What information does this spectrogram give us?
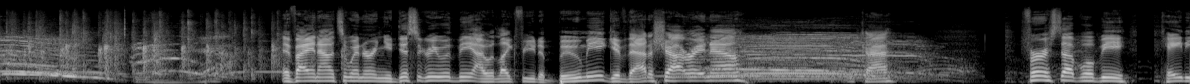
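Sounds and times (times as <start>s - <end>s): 
audience at a live show cheering on request: 0.0s - 2.8s, 6.9s - 9.7s
hand claps: 0.0s - 2.9s
speech: 2.8s - 7.6s, 8.5s - 9.0s, 10.3s - 11.9s.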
